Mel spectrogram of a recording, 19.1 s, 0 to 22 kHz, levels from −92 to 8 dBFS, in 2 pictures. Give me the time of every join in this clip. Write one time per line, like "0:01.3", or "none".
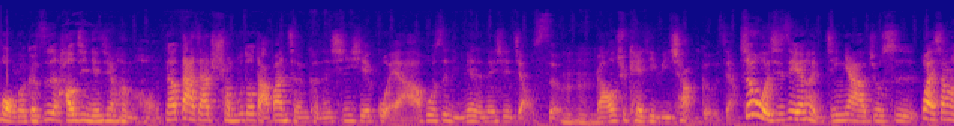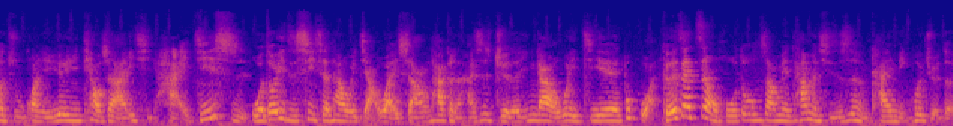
0:15.7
